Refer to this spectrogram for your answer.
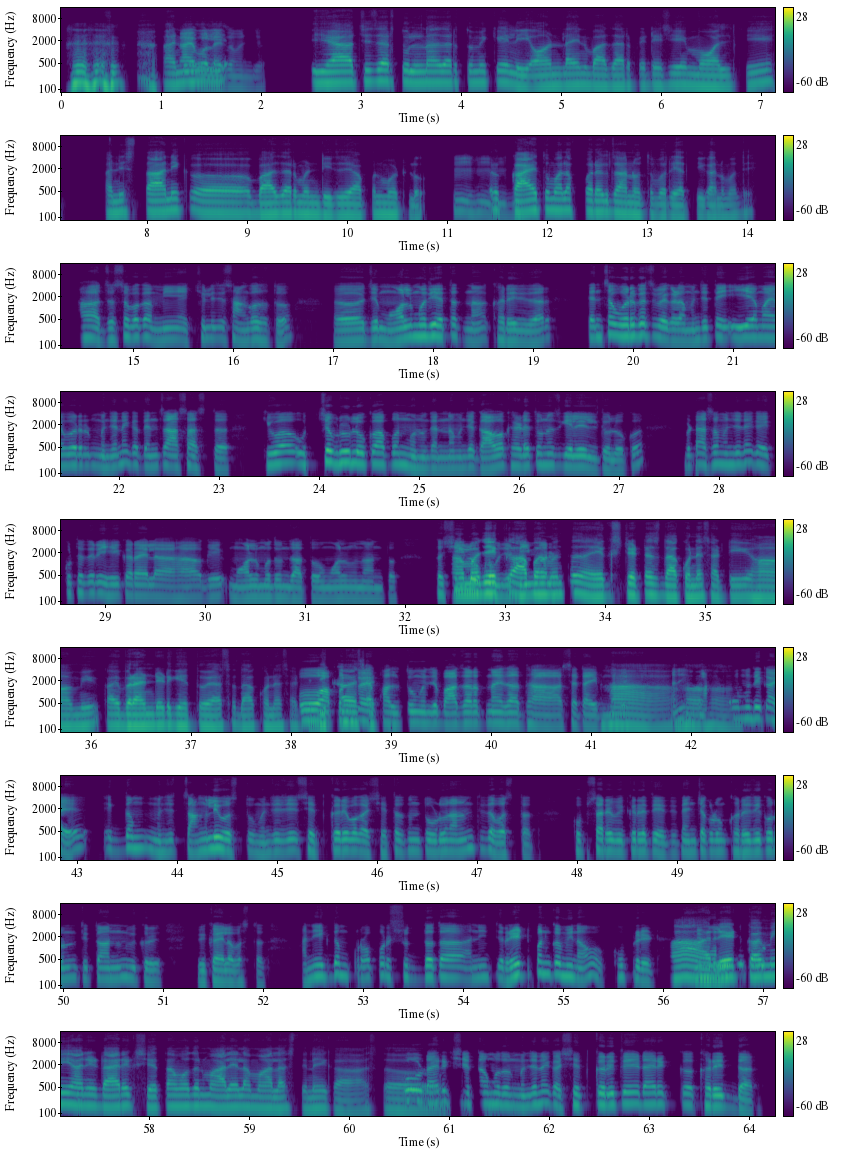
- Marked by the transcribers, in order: chuckle; tapping; in English: "स्टेटस"; other noise
- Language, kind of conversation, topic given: Marathi, podcast, स्थानिक बाजारातल्या अनुभवांबद्दल तुला काय आठवतं?
- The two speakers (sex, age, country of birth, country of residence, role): male, 25-29, India, India, guest; male, 30-34, India, India, host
